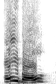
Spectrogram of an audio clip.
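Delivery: loud high call of Abel; yelling a name. Acted. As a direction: shout Abel to get his attention. GM yells character name.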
